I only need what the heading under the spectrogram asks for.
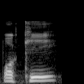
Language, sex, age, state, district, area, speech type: Odia, male, 60+, Odisha, Balangir, urban, read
